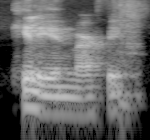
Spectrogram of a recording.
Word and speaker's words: Cillian Murphy: known that colin farrell is from dublin and killian murphy is also from ireland as well and cillian murphy as people i often pronounce it but it's actually uh killian murphy he's famous for our peaky blinders most recently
